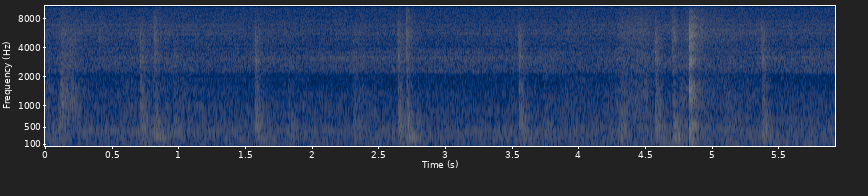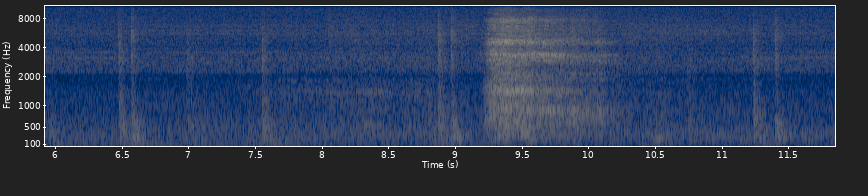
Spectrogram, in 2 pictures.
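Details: Upstairs hall-bathroom toilet flush; sharp, hollow knocks roughly every second heard in the wall and ceilings of the family room, kitchen and laundry room below; owner calls it water hammer, also heard with no bathroom in use.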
